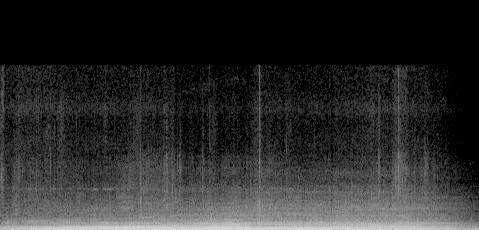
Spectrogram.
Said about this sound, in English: which I love, by the way, except for the thing I'm about to tell you, has a turbo four-cylinder engine that tries to make up for its acoustic shortcomings by piping fake engine noise into the cabin through a little German gizmo called a sound ductor.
